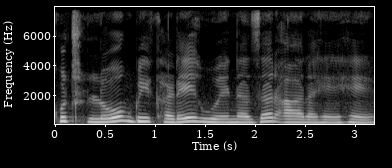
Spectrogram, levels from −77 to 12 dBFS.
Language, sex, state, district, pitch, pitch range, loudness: Hindi, female, Madhya Pradesh, Bhopal, 215 Hz, 195-255 Hz, -15 LUFS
